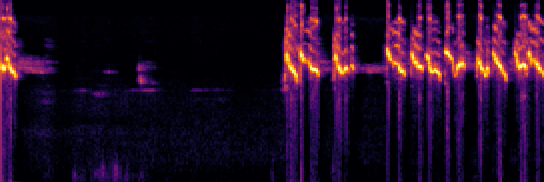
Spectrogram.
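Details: Lure sound of the Oriental white-eye, played so that other birds join in: a lone chirp trailing into a thin whistle, a long quiet gap, then an energetic string of high, wavering, downward-sliding chirps.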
